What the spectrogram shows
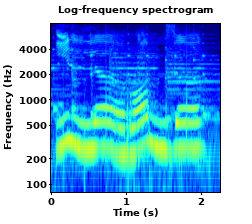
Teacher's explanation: mim sukun bertemu dengan huruf za dibaca dengan jelas tanpa dengung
